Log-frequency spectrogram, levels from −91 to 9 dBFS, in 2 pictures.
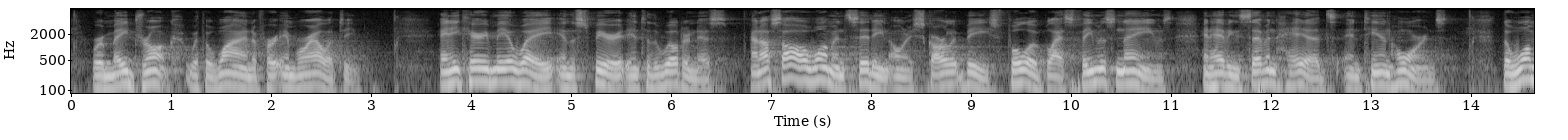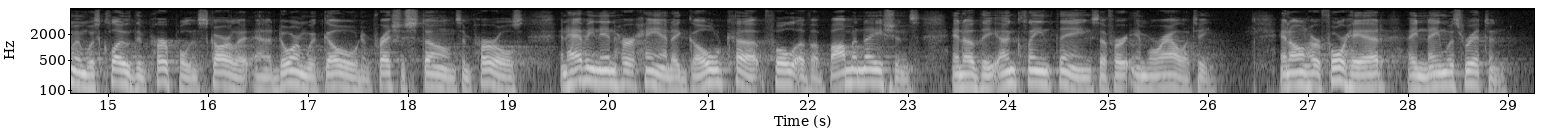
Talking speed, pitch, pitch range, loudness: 175 wpm, 115 Hz, 100-140 Hz, -18 LUFS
